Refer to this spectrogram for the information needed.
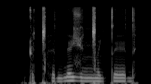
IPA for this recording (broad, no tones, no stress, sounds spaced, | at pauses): ʈ ɵ ǀʰ ɪ d n e ʑ ɵ ŋ͡ǀ ɐ ʎ t̪ e d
